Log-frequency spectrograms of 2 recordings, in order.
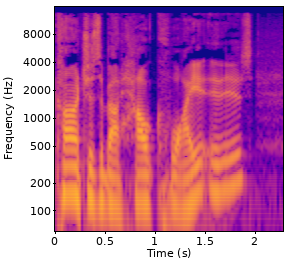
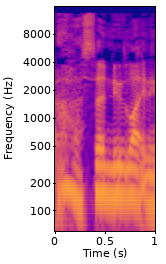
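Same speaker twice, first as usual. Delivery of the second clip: hushed, half-whispered voice; 4 dB quieter than usual. Retelling what people behind the parked truck say: imitating people half-whispering. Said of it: "whispering about it".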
